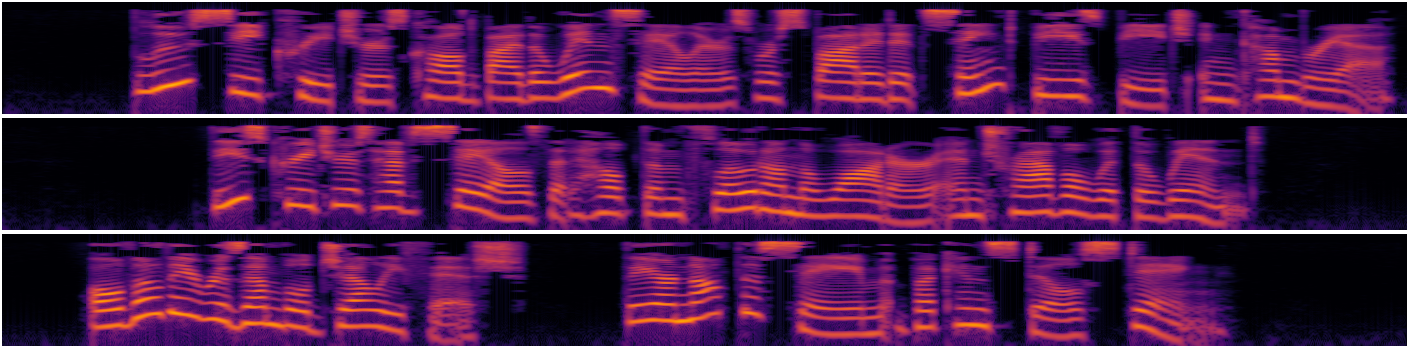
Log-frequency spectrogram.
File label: english news lower intermediate slow; by the wind sailors visit st bees beach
